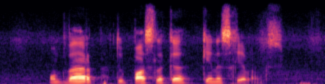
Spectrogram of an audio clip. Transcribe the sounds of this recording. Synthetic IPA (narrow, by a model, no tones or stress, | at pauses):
ʔɔntværptupɐsləkəkɛnəsχiəvə̰ŋs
